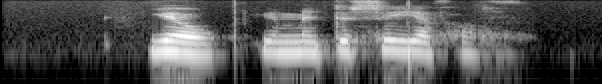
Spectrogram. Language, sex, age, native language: Icelandic, male, 7, Icelandic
